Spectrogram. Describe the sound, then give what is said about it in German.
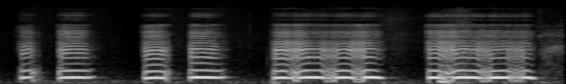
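A person hums an imitation of their alarm clock's beep, clear: two pairs of short steady-pitched tones, then longer sustained hums that wobble slightly, with brief gaps between. “Also ich werde nicht von meinen Eltern geweckt, sondern ich habe auch so einen Wecker, der mich immer weckt. Und was macht der für Geräusche?”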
